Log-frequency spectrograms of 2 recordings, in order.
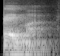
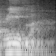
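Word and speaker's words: rhema: Kalau dia sudah menjadi rima dalam kehidupanmu, orang katakan rema, tapi pronunciasinya adalah rima.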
